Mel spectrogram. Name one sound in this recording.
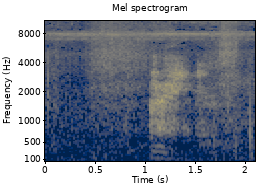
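Grass rustles sharply close by.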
